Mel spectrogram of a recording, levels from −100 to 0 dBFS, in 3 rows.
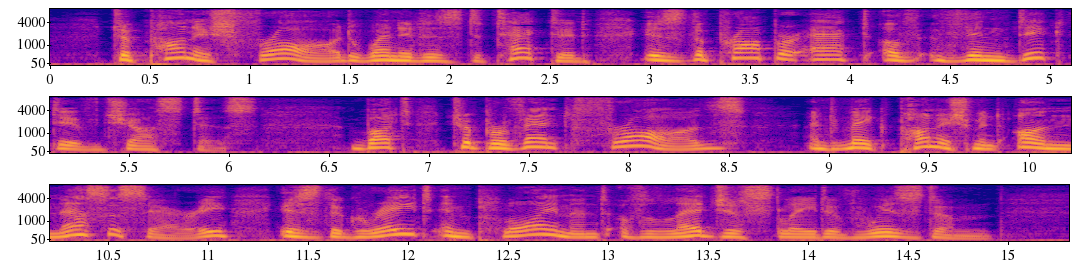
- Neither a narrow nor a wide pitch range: No, wide, 7.3 semitones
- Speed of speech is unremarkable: No, slow, 115 wpm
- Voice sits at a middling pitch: Yes, medium, 160 Hz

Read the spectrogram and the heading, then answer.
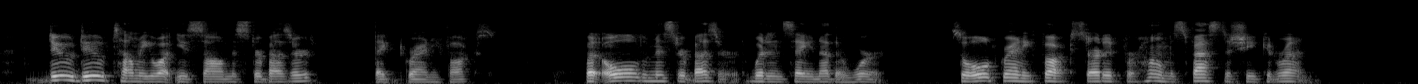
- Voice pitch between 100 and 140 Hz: Yes, low, 135 Hz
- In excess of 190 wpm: No, average, 145 wpm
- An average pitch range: Yes, average, 3.3 semitones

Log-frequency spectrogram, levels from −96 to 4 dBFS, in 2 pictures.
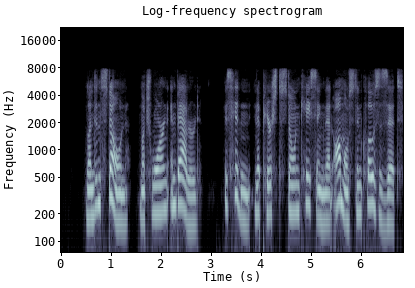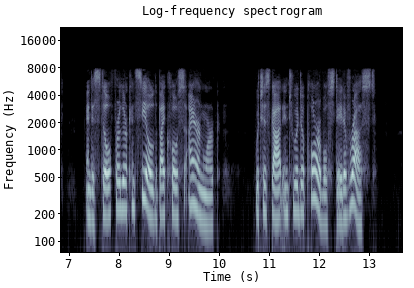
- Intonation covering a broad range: Yes, wide, 5.8 semitones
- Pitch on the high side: Yes, high, 205 Hz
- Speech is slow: No, average, 150 wpm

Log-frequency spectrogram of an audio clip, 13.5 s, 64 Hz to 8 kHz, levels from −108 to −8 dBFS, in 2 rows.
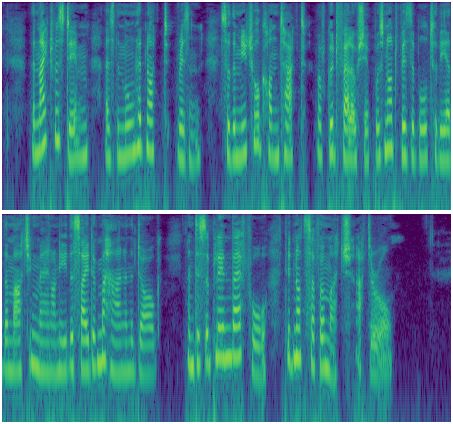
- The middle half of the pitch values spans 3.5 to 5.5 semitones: No, average, 3.1 semitones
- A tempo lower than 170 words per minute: No, average, 185 wpm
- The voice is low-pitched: No, high, 225 Hz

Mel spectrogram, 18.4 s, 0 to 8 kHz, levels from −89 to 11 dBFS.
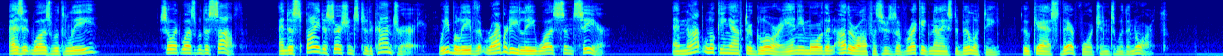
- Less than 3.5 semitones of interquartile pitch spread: No, average, 4.3 semitones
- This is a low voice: No, medium, 165 Hz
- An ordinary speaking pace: Yes, average, 145 wpm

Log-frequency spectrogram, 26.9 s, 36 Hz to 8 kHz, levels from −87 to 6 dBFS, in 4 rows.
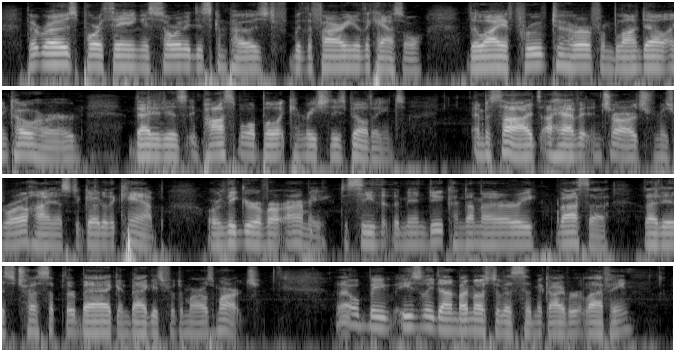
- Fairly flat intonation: Yes, narrow, 2.0 semitones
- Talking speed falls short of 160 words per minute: No, average, 190 wpm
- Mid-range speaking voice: No, low, 115 Hz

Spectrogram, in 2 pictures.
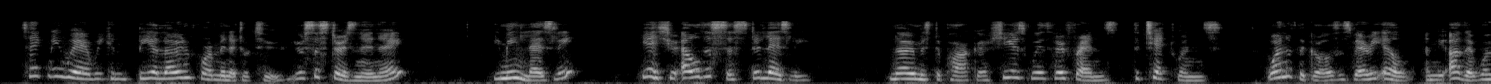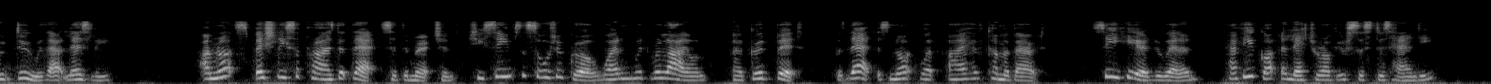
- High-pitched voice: Yes, high, 245 Hz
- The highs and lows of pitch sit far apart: Yes, wide, 6.4 semitones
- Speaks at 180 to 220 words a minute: Yes, average, 185 wpm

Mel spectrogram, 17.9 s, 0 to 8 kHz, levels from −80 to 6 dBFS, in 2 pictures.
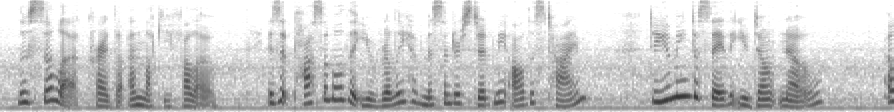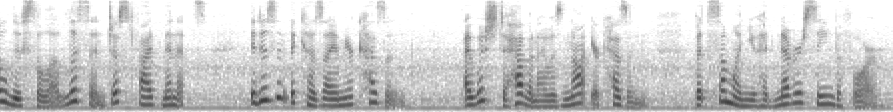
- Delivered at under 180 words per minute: No, average, 190 wpm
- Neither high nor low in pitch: No, high, 200 Hz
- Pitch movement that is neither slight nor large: No, wide, 7.2 semitones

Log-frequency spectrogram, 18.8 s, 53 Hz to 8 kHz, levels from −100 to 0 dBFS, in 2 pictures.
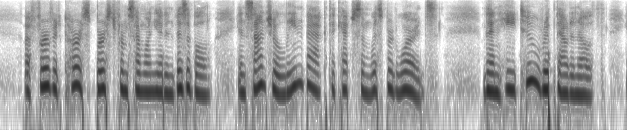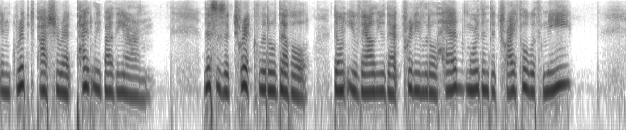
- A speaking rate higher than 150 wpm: Yes, average, 165 wpm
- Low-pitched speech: No, high, 240 Hz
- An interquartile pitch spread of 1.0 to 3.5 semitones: Yes, narrow, 2.6 semitones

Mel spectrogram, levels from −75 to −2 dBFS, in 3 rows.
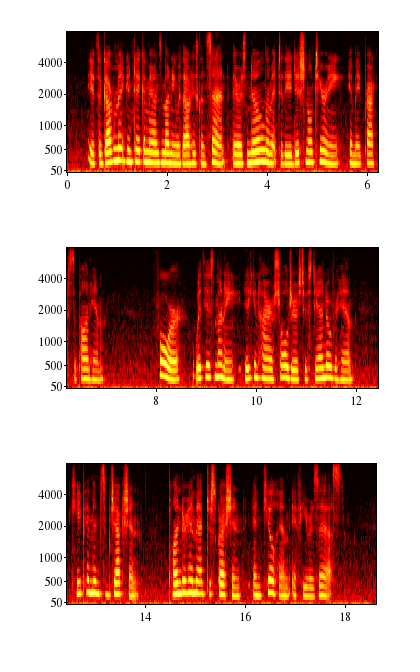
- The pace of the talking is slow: No, average, 160 wpm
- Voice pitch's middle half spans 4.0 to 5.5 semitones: No, average, 3.0 semitones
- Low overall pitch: No, high, 215 Hz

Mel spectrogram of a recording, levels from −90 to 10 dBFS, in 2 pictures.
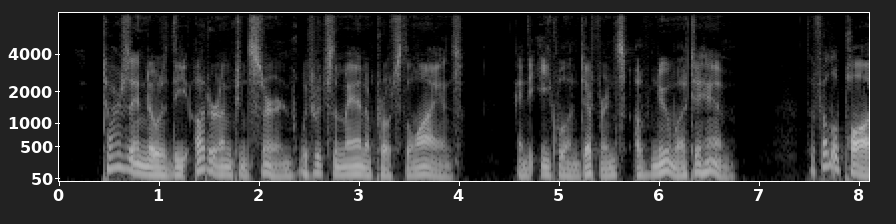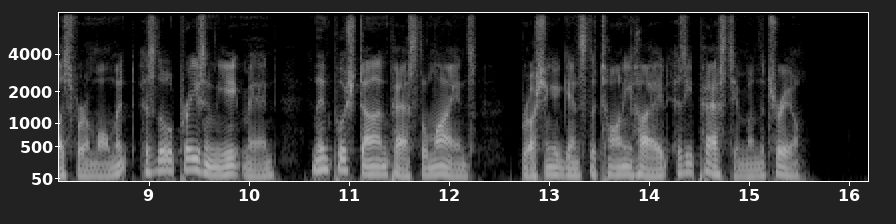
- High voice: No, very low, 95 Hz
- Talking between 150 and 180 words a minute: No, average, 190 wpm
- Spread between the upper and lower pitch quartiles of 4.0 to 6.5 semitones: Yes, average, 4.3 semitones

